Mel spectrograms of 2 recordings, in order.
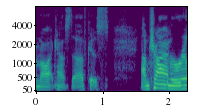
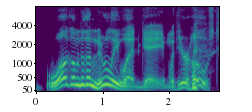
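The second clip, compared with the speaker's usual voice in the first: slow, loud game show announcer voice. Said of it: "give me your best".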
